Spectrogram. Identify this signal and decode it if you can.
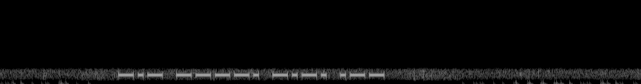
Morse code, heard as a keyed tone, about 25 wpm, 440 Hz. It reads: K9CW
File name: contests / naqp-cw-k5tr-op-k5pi- -2200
